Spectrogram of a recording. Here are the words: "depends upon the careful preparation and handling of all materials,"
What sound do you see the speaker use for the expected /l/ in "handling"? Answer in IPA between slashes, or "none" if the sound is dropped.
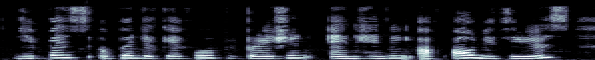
none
